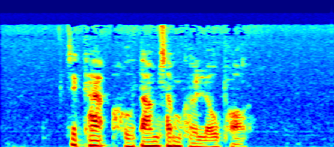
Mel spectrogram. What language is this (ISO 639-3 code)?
yue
